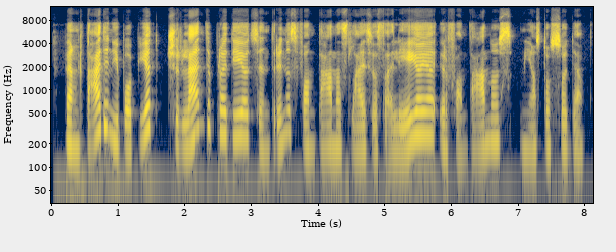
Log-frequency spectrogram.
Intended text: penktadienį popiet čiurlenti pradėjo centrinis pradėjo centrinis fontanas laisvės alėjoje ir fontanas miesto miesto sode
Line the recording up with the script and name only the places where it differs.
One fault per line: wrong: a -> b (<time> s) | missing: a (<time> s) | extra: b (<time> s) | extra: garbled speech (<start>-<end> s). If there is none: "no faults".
missing: pradėjo centrinis (3.7 s)
missing: miesto (7.5 s)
